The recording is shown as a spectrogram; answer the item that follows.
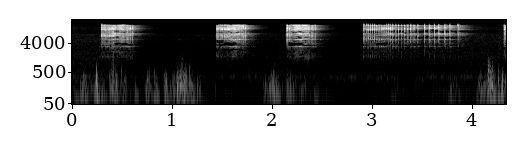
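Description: TONE 1/2-inch (12.7 mm) coarse-tooth ratchet handle clicking as its head is turned back and forth, in four quick runs of clicks. The reversing lever has just been flipped, and the pawl is working in the reversed direction.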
